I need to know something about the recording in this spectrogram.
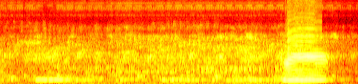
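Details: A toad gives one loud, rasping, low croak near the end, after a stretch of quiet humming background with a brief, softer note early on.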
